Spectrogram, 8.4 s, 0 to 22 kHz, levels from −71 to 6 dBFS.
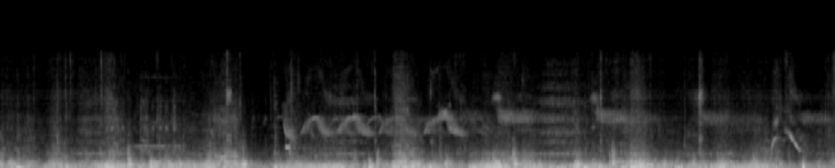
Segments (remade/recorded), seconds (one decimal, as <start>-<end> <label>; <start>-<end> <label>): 0.0-1.1 remade; 1.1-6.1 recorded; 6.1-8.4 remade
